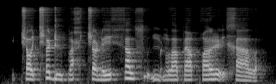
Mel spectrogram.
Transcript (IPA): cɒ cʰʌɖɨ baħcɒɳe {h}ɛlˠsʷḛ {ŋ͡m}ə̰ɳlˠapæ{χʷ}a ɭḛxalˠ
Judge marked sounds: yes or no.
yes, yes, no

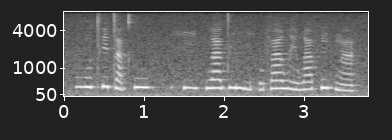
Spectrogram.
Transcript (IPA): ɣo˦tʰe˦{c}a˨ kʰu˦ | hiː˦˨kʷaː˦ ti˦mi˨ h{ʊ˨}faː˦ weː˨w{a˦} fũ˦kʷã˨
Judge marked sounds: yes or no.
no, yes, yes

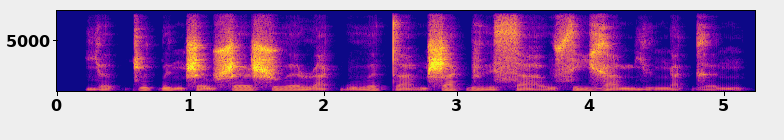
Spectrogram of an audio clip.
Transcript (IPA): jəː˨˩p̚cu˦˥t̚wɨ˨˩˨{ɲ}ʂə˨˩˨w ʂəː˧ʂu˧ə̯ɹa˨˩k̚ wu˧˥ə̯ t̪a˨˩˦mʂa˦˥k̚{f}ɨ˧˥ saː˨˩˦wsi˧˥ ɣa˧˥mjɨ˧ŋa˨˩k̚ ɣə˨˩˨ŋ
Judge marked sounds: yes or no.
no, no

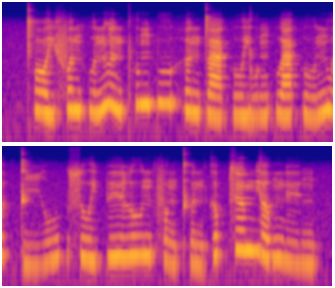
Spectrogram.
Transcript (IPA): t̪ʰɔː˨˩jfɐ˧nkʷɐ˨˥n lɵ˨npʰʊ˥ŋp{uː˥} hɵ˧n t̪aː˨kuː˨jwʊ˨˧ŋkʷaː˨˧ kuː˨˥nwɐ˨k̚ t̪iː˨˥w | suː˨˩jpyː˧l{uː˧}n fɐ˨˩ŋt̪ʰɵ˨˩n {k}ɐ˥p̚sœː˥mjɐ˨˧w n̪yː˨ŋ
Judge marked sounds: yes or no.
yes, yes, yes

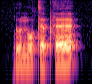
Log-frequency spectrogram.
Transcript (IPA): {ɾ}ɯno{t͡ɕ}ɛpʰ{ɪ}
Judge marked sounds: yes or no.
yes, no, no

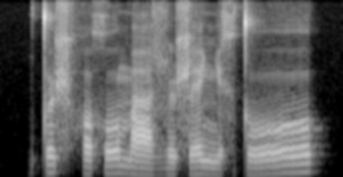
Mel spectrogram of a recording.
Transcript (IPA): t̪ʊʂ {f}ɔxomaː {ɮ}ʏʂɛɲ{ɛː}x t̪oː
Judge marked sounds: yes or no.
no, yes, no

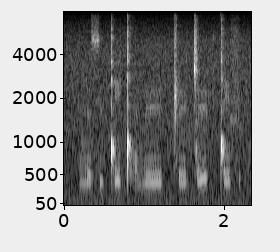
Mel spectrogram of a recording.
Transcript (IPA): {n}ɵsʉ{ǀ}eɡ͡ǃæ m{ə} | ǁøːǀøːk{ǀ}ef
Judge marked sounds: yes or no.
yes, no, no, no

